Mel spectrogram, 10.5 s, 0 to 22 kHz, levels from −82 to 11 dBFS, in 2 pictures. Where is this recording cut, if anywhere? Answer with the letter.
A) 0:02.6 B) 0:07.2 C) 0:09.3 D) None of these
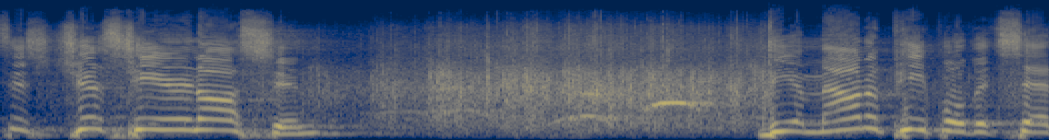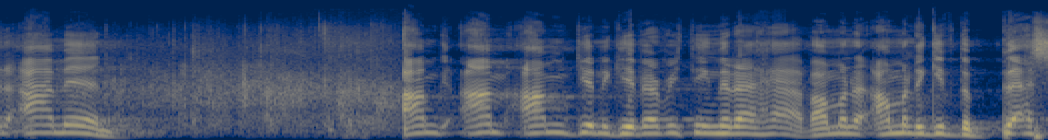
D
